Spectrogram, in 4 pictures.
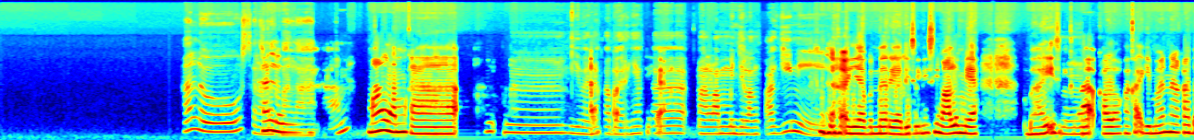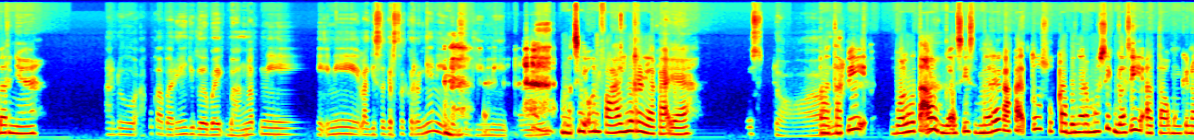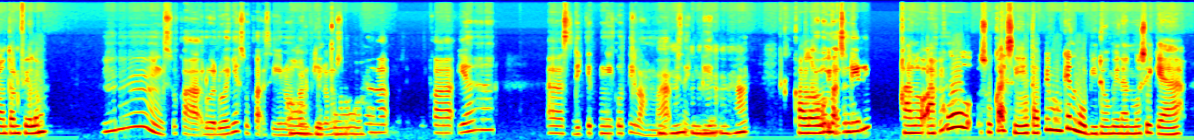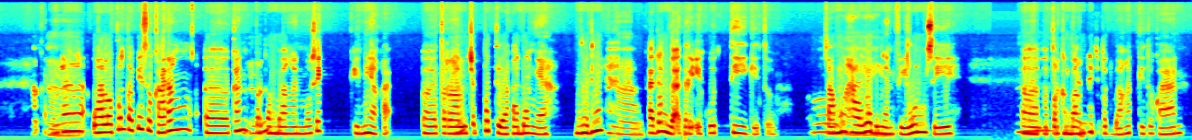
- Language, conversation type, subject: Indonesian, unstructured, Apa pendapatmu tentang penyensoran dalam film dan musik?
- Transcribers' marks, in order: static; distorted speech; mechanical hum; chuckle; chuckle; in English: "on fire"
